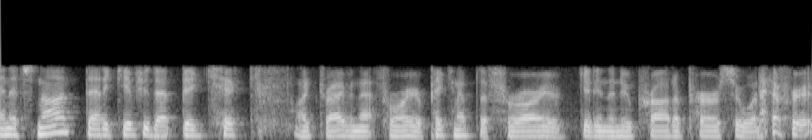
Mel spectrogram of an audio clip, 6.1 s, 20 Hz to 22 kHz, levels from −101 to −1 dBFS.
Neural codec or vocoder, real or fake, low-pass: none; real; 3.6 kHz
